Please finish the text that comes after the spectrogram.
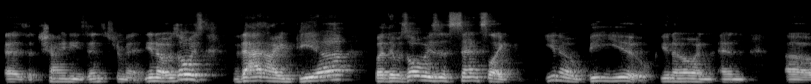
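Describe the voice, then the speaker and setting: A man with a mid-pitched voice talks in a noticeably echoey room. He is a guest percussionist in an informal discussion, rambling with enthusiasm and rephrasing as he goes. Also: a little mellow. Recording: roomy, echoey sound.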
